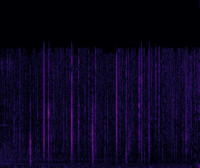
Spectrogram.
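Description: Large bonfire of stacked green, resinous tree logs burning in the wind: a steady rush of flame with frequent sharp crackles and pops.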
